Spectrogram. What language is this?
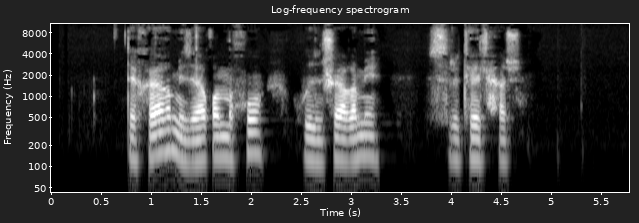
Kabardian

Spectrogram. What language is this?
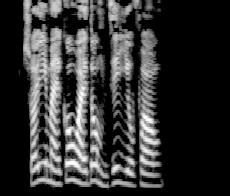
Cantonese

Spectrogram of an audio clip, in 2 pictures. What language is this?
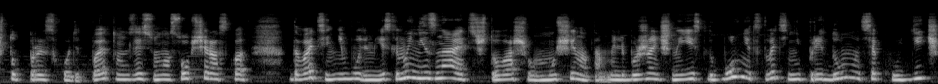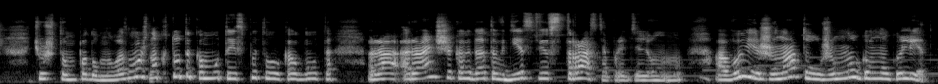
Russian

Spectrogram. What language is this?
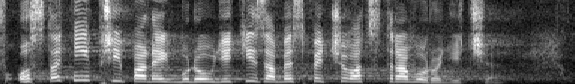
Czech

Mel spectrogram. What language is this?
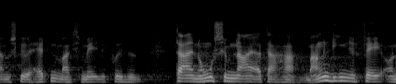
Danish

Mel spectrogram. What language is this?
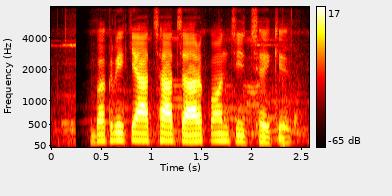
Maithili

